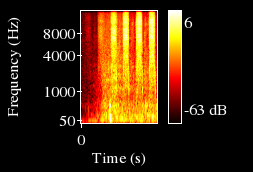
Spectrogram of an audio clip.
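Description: Short, hissy bursts of fox urine being sprayed onto a wick, about four quick squirts in a steady rhythm, bright and breathy with no one talking.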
